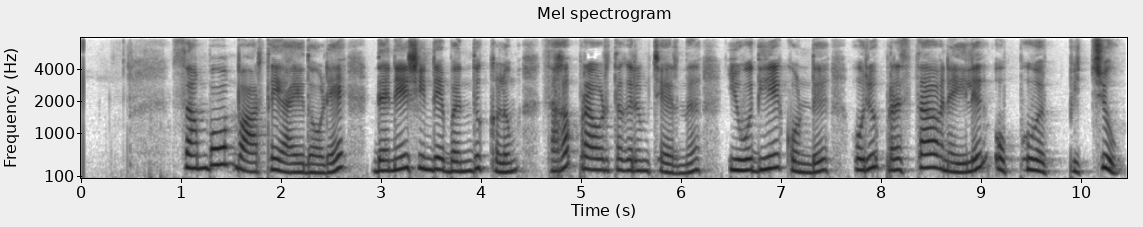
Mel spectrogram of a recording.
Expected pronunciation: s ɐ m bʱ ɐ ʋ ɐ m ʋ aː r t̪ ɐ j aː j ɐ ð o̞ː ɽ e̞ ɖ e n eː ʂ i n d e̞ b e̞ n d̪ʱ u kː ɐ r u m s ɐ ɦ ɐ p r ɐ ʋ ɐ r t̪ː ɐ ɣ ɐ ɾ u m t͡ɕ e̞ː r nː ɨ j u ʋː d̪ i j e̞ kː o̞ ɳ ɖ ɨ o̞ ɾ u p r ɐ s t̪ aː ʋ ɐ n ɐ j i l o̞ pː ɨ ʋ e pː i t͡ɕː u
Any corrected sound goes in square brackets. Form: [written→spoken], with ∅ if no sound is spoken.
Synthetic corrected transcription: s ɐ m bʱ ɐ ʋ ɐ m ʋ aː r t̪ ɐ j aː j ɐ ð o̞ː ɽ e̞ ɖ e n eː ʂ i n d e̞ b e̞ n d̪ʱ u kː ɐ [r→ɭ] u m s ɐ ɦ ɐ p r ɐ ʋ ɐ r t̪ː ɐ ɣ ɐ ɾ u m t͡ɕ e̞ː r nː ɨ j u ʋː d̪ i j e̞ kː o̞ ɳ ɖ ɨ o̞ ɾ u p r ɐ s t̪ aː ʋ ɐ n ɐ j i l o̞ pː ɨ ʋ e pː i t͡ɕː u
